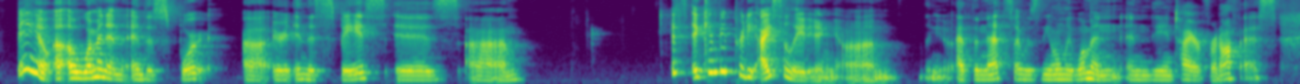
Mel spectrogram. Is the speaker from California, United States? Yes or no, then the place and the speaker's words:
no; Wyoming, United States; moved away; growing up in Wyoming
